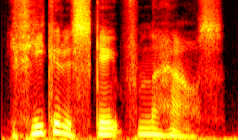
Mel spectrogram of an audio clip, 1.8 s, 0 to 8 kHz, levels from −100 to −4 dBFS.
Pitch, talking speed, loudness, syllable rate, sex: 120 Hz, 235 wpm, -17 LUFS, 6.3 syllables/s, male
